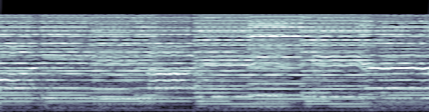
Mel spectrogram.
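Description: Congregational hymn: a choir singing over sustained organ-style keyboard chords, the chord changing about two seconds in.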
